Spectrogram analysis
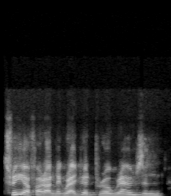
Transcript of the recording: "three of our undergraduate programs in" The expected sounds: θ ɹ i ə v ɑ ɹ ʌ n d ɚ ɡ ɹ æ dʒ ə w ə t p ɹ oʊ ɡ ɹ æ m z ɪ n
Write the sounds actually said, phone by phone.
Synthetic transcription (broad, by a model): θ ɹ i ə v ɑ ɹ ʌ n d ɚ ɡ ɹ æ dʒ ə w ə t p ɹ oʊ ɡ ɹ æ m z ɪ n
